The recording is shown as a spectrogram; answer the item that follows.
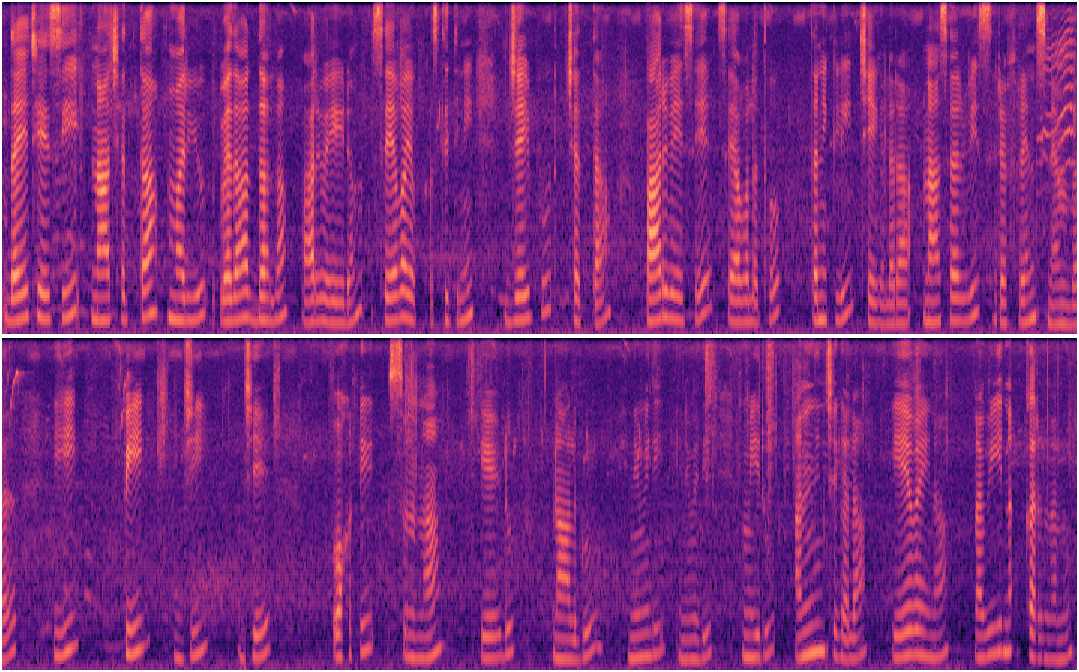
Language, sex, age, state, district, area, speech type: Telugu, female, 30-45, Andhra Pradesh, Nellore, urban, read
